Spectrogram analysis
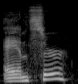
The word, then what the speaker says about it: answer: hated spelling this word because the word answer doesn't sound like what it looks like. It looks like it should be an And it should because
